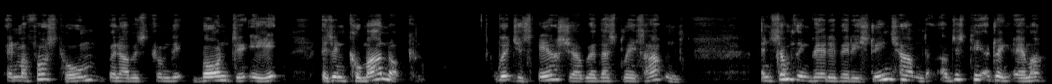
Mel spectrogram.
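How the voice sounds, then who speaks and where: A man's voice: a little high, moderate pace, rough recording. A middle-aged Scottish man telling a story in an earnest, urgent way. He talks a lot, in a casual podcast chat. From Scotland. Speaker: campaigner and guest.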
